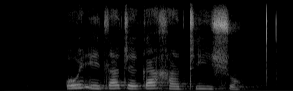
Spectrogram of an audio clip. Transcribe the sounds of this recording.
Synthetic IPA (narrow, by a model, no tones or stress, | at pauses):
ʊɪt͡ɬʼat͡ʃʼɛkʼak͡xʰatʼiːʃɔ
